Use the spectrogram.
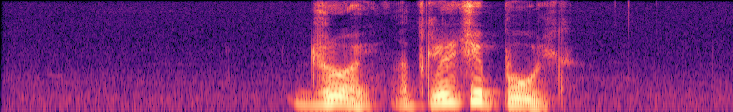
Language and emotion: Russian, neutral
